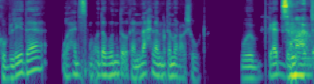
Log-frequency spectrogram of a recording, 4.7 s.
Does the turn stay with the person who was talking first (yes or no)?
no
